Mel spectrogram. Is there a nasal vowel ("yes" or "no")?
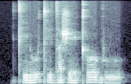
yes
